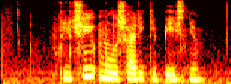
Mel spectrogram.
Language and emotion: Russian, neutral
